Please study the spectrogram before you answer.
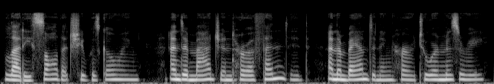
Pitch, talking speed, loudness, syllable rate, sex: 215 Hz, 195 wpm, -17 LUFS, 6.1 syllables/s, female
